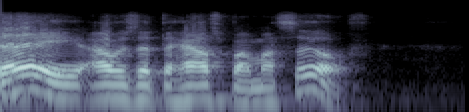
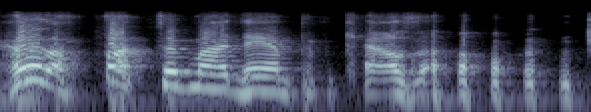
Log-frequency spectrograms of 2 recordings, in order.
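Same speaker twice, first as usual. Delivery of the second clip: mock angry mom; 7 semitones higher, slower than usual. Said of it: "she's like".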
